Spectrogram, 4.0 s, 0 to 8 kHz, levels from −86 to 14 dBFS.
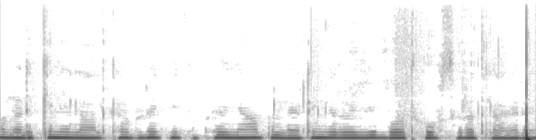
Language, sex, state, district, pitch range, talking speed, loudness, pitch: Hindi, male, Delhi, New Delhi, 150-155 Hz, 255 wpm, -28 LUFS, 155 Hz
